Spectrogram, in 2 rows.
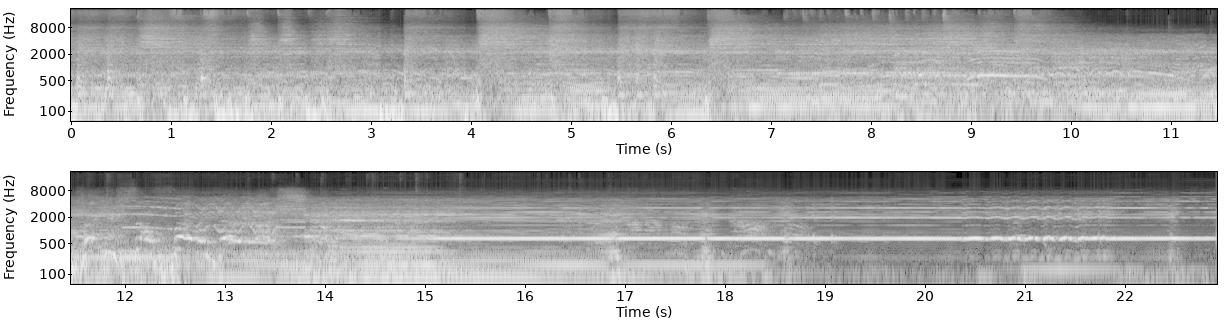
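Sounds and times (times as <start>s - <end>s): drums and cymbals: 0.0s - 17.9s
distorted electric guitars: 0.0s - 22.9s
held electric guitar note: 6.0s - 21.8s.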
